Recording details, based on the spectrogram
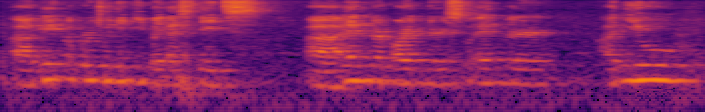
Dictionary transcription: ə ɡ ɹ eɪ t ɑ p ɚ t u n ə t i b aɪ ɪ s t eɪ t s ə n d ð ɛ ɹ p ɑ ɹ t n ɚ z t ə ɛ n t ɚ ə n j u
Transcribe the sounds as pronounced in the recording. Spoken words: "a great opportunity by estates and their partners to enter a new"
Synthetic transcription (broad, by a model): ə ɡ eɪ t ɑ p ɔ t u n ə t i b aɪ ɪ s t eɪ t s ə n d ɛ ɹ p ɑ ɹ t n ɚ s t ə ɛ n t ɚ ə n j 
